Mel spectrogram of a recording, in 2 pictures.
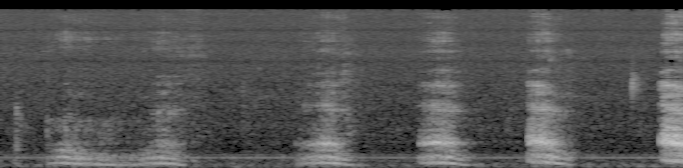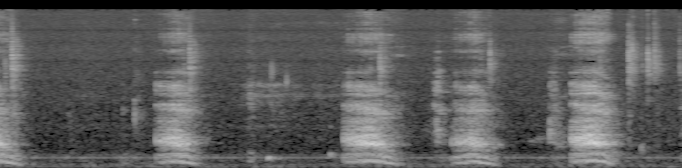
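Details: Ollie, a pet Lhasa Apso indoors, growls in frustration at an automatic feeder whose hopper stays shut because of his RF tag. Low, grumbling growls rise into whiny tones, about ten separate bursts roughly every second, steady and insistent.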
